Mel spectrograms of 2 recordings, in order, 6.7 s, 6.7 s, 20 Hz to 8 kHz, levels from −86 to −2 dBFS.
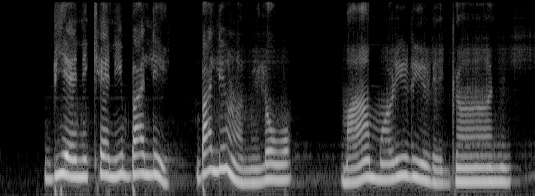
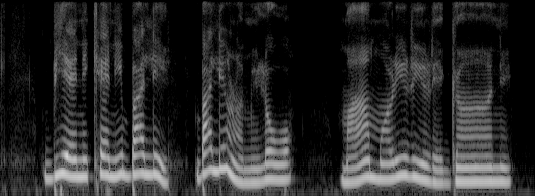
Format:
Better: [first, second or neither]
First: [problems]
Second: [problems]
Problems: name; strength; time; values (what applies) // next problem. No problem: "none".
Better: second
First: noise reduction (neural separator model SepFormer DNS4)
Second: none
